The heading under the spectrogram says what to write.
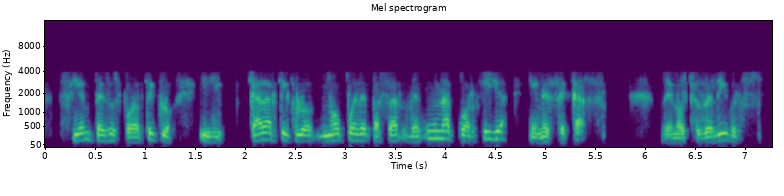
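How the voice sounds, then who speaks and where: Keeping his loudness very even, a man speaks at a moderate pace with very wide pitch swings. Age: 80s+. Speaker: writer. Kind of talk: interview.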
